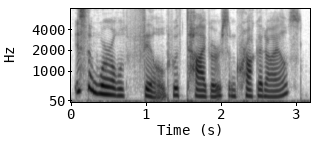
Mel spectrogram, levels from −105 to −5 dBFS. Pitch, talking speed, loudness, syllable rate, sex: 225 Hz, 150 wpm, -19 LUFS, 4.4 syllables/s, female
